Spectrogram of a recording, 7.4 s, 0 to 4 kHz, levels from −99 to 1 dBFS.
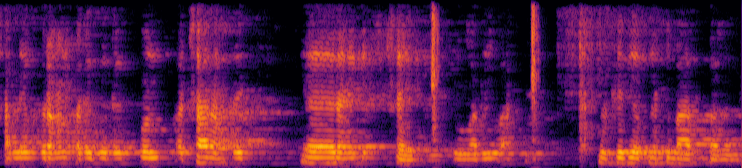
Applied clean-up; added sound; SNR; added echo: classical method WPE with log-MMSE.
